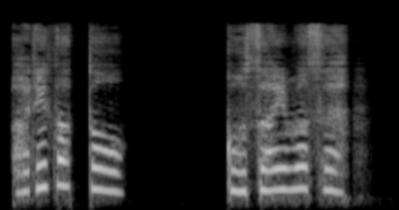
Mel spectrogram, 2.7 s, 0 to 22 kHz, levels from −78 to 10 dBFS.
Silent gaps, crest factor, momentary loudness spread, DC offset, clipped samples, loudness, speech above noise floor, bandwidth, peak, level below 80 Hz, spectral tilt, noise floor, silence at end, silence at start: none; 16 dB; 7 LU; under 0.1%; under 0.1%; -15 LUFS; 65 dB; 13.5 kHz; 0 dBFS; -76 dBFS; -1 dB/octave; -80 dBFS; 0.35 s; 0.1 s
